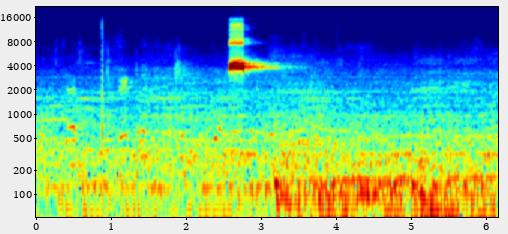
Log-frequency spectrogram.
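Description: A referee's whistle gives one short, high blast about two and a half seconds in, signalling the start of the wrestling bout. Under it runs the steady murmur of a large arena hall.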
